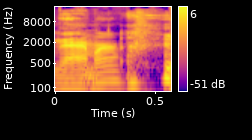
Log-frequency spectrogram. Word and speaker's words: Namor: It's pronounced Namor.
